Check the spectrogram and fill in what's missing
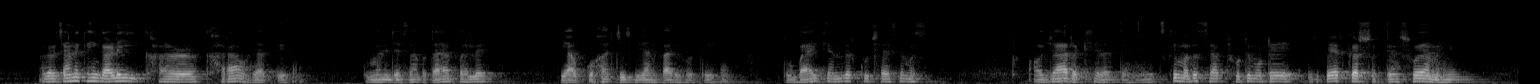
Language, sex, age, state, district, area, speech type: Hindi, male, 18-30, Uttar Pradesh, Chandauli, urban, spontaneous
